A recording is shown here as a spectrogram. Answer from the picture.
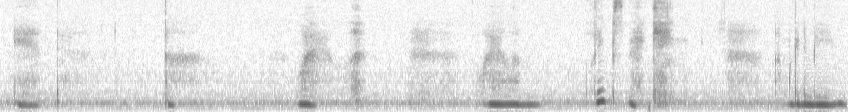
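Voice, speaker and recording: A woman with a fairly high, somewhat breathy voice and a dark, mellow, gentle tone speaks very slowly in monotone, flat intonation, with long, frequent pauses and big swings in loudness. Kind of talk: ASMR soft-spoken storytelling with lip smacking. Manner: soft-spoken, gentle, whispery.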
